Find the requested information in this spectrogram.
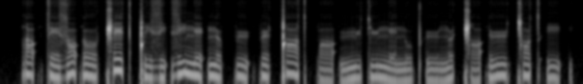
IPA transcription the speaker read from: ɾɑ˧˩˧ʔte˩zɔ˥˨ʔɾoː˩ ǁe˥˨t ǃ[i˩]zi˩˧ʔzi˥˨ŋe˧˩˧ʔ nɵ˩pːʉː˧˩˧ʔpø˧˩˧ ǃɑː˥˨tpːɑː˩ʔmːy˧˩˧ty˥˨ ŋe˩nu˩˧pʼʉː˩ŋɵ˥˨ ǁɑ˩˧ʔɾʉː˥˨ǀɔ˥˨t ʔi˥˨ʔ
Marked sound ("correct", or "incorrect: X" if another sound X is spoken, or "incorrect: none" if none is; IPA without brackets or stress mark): correct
